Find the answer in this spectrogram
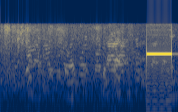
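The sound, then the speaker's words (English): A single steady electronic beep, like a voicemail answering machine tone, sounds loud and clear for about half a second after a stretch of muffled talking, then cuts off abruptly. “After the beep, please leave a message.”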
